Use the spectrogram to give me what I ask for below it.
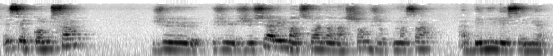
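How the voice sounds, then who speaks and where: A middle-aged woman gives a church testimony, her voice mellow and dark. She tells it earnestly and repeats herself often, restarting her sentences. She is heard from some way off the microphone in an echoing church hall, with faint noise behind her. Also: fairly low pitch, moderate pace. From Africa. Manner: earnest, repetitive storytelling with many restarts. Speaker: church member giving testimony. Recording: roomy echo, far from the mic, faint noise.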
